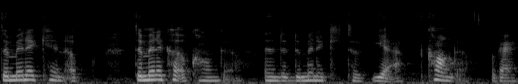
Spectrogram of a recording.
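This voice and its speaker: An animated, somewhat breathy woman with fairly low pitch, a fairly quick pace, long, frequent pauses and big swings in loudness. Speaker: vlogger. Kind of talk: casual vlog monologue.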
